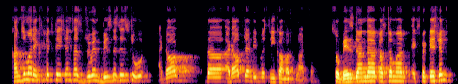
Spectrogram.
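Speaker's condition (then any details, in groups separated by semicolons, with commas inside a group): No condition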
